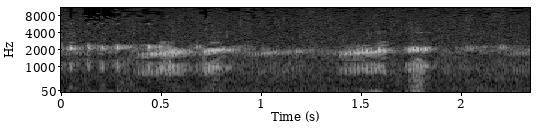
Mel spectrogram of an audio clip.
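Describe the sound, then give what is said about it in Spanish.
Frogs croaking by a river form a dense chorus of rapid, rattling croaks in overlapping bursts. No voices are heard. “Y solo recibía el croar de las ranas del río como respuesta.”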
